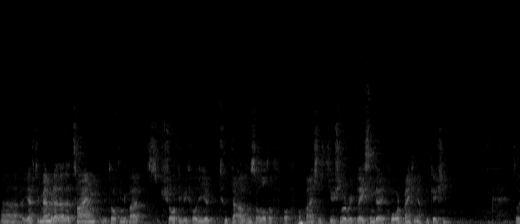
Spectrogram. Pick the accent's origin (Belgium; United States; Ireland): Belgium; now in Bangkok, Thailand; As you said, I'm originally from Belgium, but I'm currently, my home is Bangkok, Thailand.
